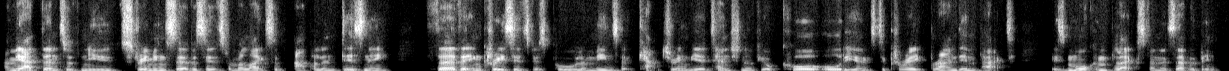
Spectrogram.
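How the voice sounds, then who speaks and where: A man with a British accent and a fairly low voice delivers a prepared online business presentation. He speaks in a polished, articulate corporate way, as a conference speaker addressing professionals. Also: normal speed, darkish tone. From United Kingdom. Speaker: conference speaker, ad tech company representative.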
